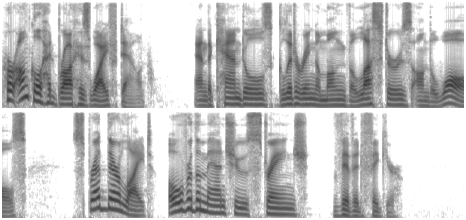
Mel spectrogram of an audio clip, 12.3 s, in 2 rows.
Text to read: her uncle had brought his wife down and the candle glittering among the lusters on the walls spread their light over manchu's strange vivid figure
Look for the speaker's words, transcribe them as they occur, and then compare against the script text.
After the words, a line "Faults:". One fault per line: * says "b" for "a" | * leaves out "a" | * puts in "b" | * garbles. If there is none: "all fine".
her uncle had brought his wife down and the candles glittering among the lusters on the walls spread their light over the manchu's strange vivid figure
Faults:
* says "candles" for "candle"
* puts in "the"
